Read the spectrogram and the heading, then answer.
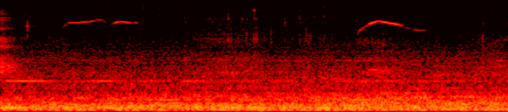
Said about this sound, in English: Listening to the airplane flying overhead. Wow, I want to tell you, there have not been many airplanes here for the last couple of years. They don't all fly over our place.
